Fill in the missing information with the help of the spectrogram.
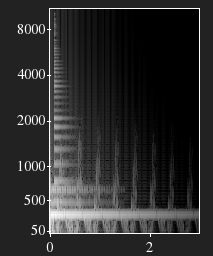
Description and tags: MACHADO JOANNA 2018 2019 GONG
I generated two risset drum track with different frequence decay and amplitude. I add a pluck radial effect. On the first track i add a strong reverberation effect to change all the song. I accelerated the second track. And then i create a gong noise ringtone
